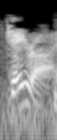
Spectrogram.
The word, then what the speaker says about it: Jared: whoever Jared is uh that's pronounced j-rod J Rod I'm sorry that's first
